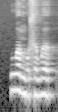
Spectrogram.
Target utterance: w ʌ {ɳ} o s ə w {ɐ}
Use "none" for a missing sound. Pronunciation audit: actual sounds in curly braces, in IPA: ŋ, ə

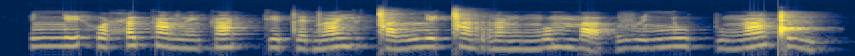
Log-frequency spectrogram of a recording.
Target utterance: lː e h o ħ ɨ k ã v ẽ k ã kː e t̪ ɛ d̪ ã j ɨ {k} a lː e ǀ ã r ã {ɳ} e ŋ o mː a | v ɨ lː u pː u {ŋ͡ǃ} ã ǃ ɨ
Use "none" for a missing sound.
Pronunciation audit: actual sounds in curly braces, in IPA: ǀ, ŋ, ŋ

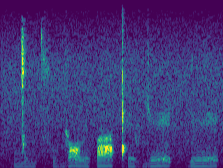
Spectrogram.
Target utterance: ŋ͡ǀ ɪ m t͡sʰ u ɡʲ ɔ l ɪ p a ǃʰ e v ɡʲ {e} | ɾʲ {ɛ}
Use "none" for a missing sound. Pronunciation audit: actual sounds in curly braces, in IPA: e, e

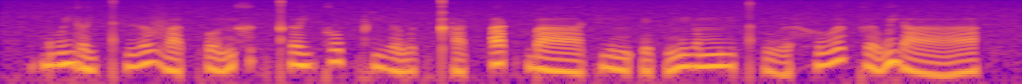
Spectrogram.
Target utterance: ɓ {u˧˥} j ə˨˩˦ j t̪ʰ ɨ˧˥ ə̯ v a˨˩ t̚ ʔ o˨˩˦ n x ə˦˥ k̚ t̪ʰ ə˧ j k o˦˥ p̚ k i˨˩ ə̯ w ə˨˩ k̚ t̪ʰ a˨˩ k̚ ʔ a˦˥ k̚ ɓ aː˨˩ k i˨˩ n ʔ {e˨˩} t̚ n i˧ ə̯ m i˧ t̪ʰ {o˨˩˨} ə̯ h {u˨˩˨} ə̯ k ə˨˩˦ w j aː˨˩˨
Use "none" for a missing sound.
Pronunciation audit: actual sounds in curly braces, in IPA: u˧˥, e˨˩, u˨˩˨, u˧˥

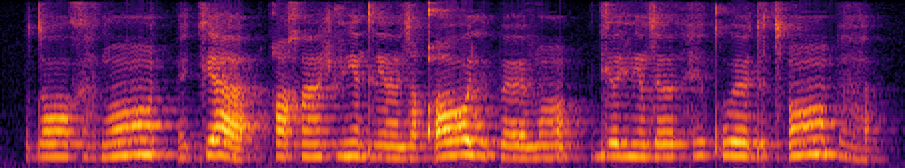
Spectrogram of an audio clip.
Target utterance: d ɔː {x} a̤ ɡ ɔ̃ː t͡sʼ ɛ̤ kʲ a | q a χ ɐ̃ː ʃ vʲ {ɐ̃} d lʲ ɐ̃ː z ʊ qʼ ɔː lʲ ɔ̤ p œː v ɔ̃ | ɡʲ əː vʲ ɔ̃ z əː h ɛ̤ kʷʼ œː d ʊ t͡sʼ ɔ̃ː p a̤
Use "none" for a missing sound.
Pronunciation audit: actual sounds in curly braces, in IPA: x, ɐ̃

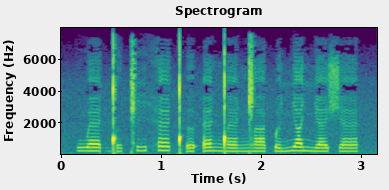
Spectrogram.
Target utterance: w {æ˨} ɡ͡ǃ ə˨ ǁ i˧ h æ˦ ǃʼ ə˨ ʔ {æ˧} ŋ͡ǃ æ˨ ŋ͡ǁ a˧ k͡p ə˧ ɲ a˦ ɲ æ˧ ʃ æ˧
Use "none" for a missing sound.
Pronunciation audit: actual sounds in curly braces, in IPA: æ˨, æ˧

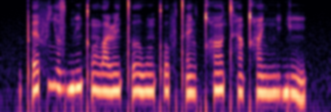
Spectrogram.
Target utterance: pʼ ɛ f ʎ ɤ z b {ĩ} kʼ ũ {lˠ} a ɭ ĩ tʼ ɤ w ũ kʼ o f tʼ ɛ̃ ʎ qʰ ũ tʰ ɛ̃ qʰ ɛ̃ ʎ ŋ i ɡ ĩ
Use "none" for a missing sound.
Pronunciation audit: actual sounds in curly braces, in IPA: ĩ, lˠ

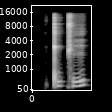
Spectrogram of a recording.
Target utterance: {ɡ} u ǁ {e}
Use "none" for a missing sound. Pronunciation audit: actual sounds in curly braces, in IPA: ǃ, e

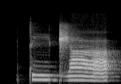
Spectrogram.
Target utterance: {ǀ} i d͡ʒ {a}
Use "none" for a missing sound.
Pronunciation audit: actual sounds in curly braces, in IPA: t, a

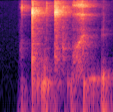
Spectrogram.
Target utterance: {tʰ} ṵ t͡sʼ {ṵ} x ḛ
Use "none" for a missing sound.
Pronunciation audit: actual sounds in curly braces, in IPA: tʼ, ṵ

